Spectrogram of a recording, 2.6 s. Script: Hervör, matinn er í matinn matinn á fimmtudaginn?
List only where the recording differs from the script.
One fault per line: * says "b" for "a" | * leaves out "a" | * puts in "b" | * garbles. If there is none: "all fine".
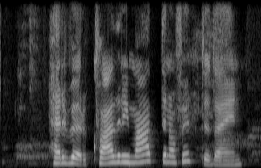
* says "hvað" for "matinn"
* leaves out "matinn"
